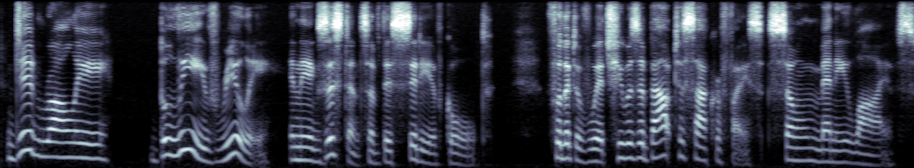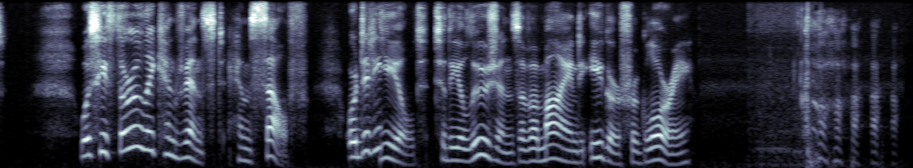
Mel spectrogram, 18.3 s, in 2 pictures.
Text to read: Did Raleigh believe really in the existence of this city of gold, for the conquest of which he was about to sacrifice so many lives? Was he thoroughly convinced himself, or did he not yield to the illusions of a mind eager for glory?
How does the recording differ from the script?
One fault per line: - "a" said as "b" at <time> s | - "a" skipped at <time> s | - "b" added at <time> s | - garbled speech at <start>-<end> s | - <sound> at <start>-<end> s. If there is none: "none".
- "conquest" skipped at 5.7 s
- "not" skipped at 12.9 s
- laugh at 16.6-18.1 s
